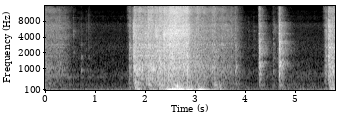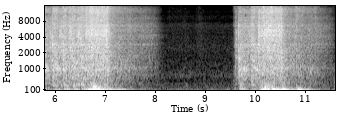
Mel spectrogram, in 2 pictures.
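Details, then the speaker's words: Honda K20 swapped into a Miata, first start attempts: three bursts of cranking that almost catch but never run. The returnless fuel rail is likely not yet primed or pressurized. Crank, no start from fuel starvation. "I do a key couple times. I'm not sure that it's got the fuel fully primed yet."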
